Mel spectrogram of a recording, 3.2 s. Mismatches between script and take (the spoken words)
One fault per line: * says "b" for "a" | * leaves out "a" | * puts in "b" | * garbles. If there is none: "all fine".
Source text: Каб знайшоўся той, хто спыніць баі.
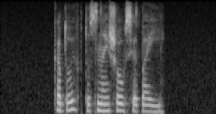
* leaves out "знайшоўся"
* says "знайшоўся" for "спыніць"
